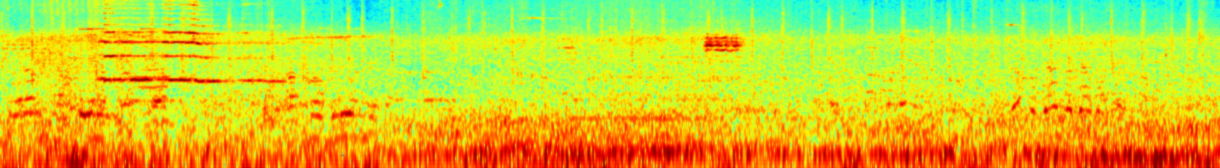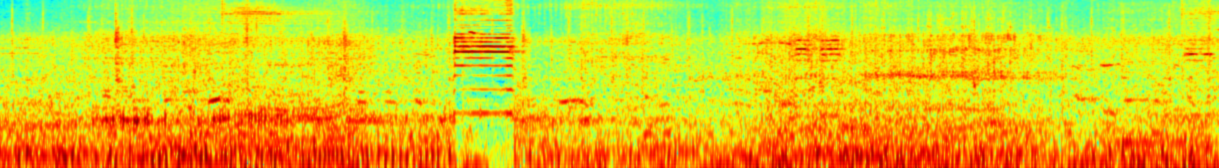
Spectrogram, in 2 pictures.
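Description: Heavy street traffic in Lahore: a loud, continuous wash of engine rumble and road noise, with repeated horn blasts rising above it, including one sharp burst partway through.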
